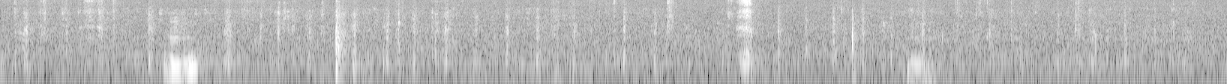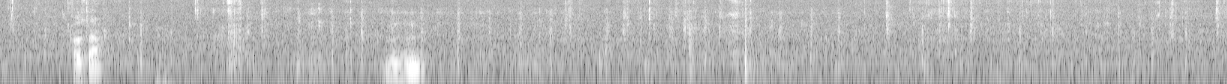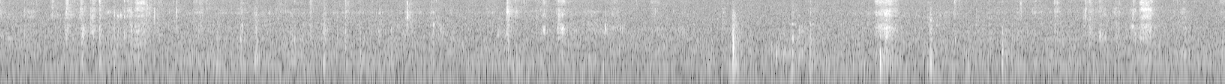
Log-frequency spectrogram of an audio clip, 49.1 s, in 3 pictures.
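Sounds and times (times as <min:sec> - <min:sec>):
chewing with short crunches: 0:00.2 - 0:09.1, 0:18.0 - 0:41.6, 0:44.3 - 0:48.6.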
